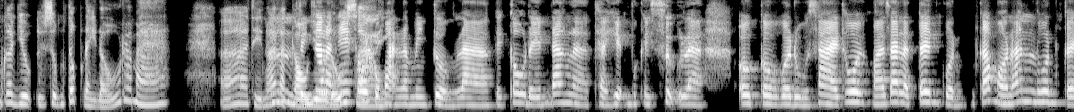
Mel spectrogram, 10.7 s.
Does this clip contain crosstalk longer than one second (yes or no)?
yes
